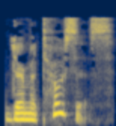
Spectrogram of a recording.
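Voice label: "dermatosis", British English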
